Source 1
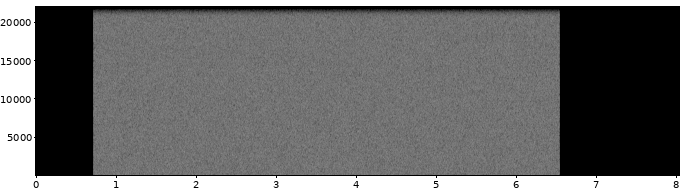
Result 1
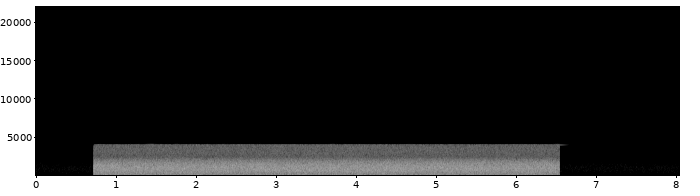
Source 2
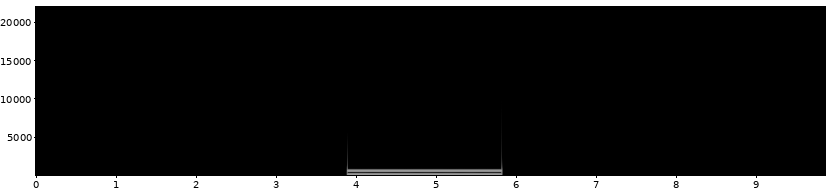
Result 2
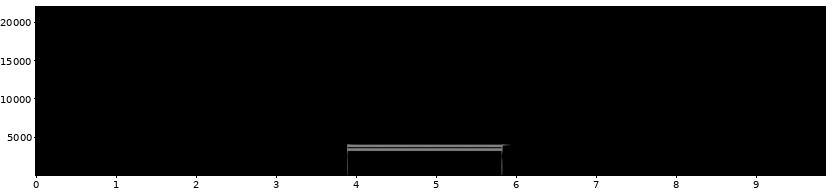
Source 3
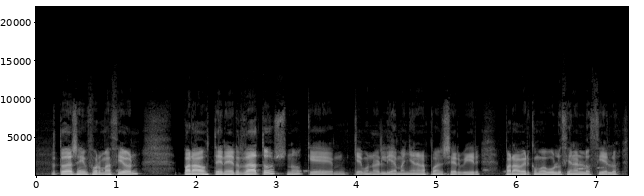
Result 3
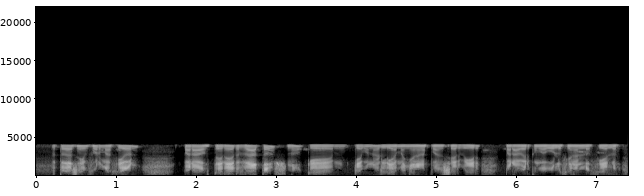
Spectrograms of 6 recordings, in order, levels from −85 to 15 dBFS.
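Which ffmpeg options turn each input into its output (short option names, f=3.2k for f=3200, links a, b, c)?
-af "alimiter=limit=-8dB:level=0:latency=1:release=337,aexciter=amount=11.1:drive=8.8:freq=2.4k,lowpass=f=3.4k:t=q:w=0.5098,lowpass=f=3.4k:t=q:w=0.6013,lowpass=f=3.4k:t=q:w=0.9,lowpass=f=3.4k:t=q:w=2.563,afreqshift=-4000,volume=-7.5dB"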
